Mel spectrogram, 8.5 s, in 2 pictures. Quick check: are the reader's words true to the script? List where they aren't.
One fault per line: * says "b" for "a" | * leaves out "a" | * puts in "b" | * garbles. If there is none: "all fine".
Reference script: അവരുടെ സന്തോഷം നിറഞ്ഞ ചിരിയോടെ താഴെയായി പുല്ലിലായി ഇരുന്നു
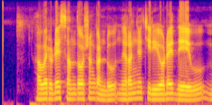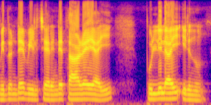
* puts in "കണ്ടു"
* puts in "ദേവു മിഥുന്റെ വീൽച്ചെയറിന്റെ"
